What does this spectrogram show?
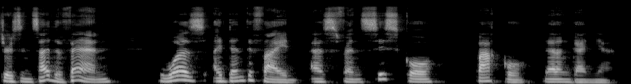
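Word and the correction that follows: Larrañaga: Larañaga. Whoops. – Uh-oh. – I butchered that name. Let me say that again. Was identified as Francisco Paco Larañaga.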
